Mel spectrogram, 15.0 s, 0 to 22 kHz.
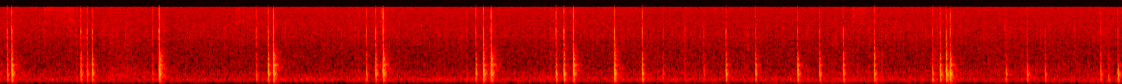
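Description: One hand taps a large, solid wooden tabletop with short fingernails and fingertips. The result is an irregular series of quiet, dry, clicky taps, some in quick clusters, each centered around 560 Hz with a bright edge. Every tap dies away almost instantly, with very little low end.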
